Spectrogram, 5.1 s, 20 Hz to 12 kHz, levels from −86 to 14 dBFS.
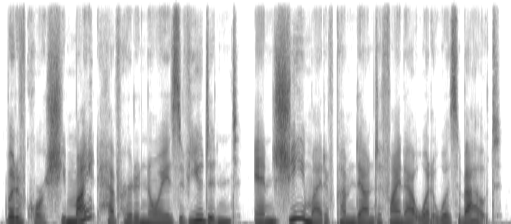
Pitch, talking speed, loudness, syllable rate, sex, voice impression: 210 Hz, 295 wpm, -17 LUFS, 5.8 syllables/s, female, very feminine, young, thin, tensed, slightly powerful, very bright, slightly hard, very clear, fluent, very cute, slightly intellectual, very refreshing, sincere, slightly calm, friendly, reassuring, slightly unique, wild, slightly sweet, very lively, kind, slightly intense, slightly sharp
